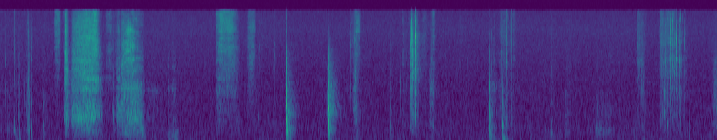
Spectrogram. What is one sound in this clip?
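Plastic containers rustle and scrape as hands turn them.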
